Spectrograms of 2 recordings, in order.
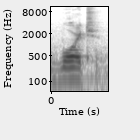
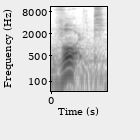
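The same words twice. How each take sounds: First: The word begins with a W sound. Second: The word begins with a V sound. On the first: "I'll just say it like English" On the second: "the W's in German are pronounced like V's, so Wort"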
